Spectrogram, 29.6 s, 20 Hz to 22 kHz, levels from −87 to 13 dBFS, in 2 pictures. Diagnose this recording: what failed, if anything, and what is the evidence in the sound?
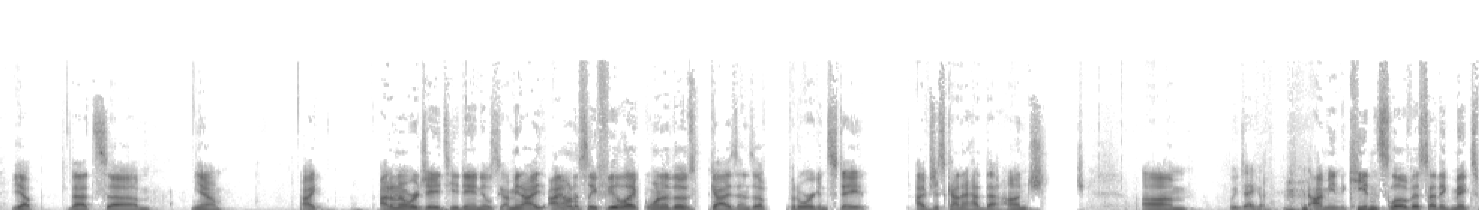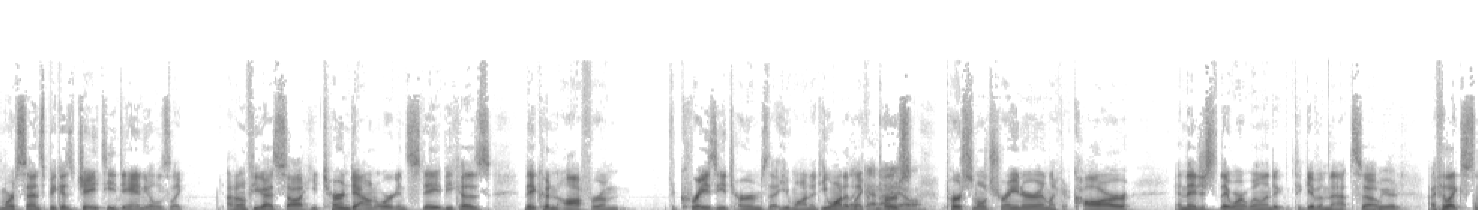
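The network and jitter buffer stage fails with repeated stalls (stutter) between 6.13 and 10.36 s. The sound hangs thirteen times, the longest gap about 153 ms, with roughly 401 ms of filled-in sound in total and nothing lost. Packets kept arriving later than they were due, so the buffer drained over and over. Each time the receiver extended the last sound until data returned, which makes the speech drag and stutter.

Three call audio freezes sit at the same network stage, at 7.63 to 7.89 s, 8.66 to 9.08 s and 10.39 to 10.80 s. They last about 225, 388 and 380 ms. In each, the last sound carries on briefly and then falls to silence for about 160, 340 and 270 ms, and the speech resumes where it stopped. The likely cause is packets held up in transit, so the playout delay grew by the full length of each pause.

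Two stretches of jitter buffer speed-up follow, from 12.85 to 19.21 s at 105% speed and from 22.58 to 29.55 s at 106%. The pitch is unchanged, but the speech sounds hurried, with roughly 0.4 s taken out of each stretch. After the earlier hold-ups the buffer was holding more audio than its target. The receiver trimmed many short pitch-period slices to bring the delay back down.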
